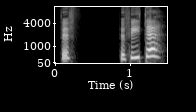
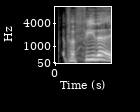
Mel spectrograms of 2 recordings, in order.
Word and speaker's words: Fifita: Now they're at home, and Noah, is it Fifita? How do you say it? It's Fafita is how Fafita is how I at least have heard it.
